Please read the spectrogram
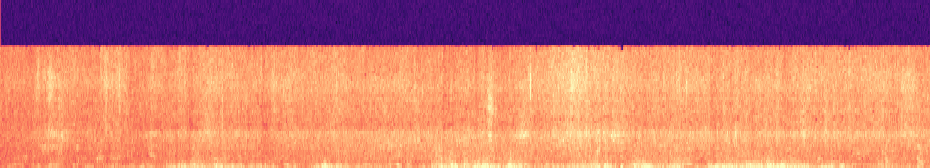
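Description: Wind buffeting the microphone: a low rumbling noise that swells and fades in several gusts, loudest in the second half.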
